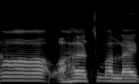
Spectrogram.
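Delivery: unconvincing, badly acted put-on show of pain. A man retells his wife's pretend leg injury, imitating Sheila's bad fake acting. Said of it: "that's the worst acting I've ever seen".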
